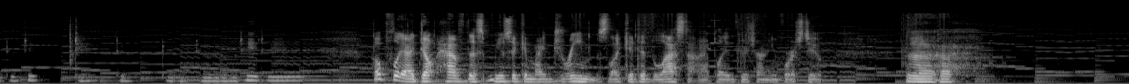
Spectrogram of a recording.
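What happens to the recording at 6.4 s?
At 6.4 s the resampler is restarted on every block, from 4.28 to 9.48 s. Each 40 ms block is rate-converted on its own, likely halving 48 kHz to 24 kHz, so every block edge carries an error heard as a 25 Hz ticking buzz under the sound.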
